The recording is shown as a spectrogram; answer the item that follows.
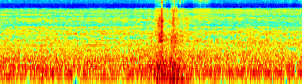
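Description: Road noise heard inside a moving car: a steady low rumble of tyres and engine, with one brief louder swell about halfway through.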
